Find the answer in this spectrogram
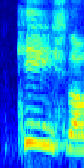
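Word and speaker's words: Kysla: Kisla o nome dela, tá? Se escreve K-Y-S-L-A. K-Y-S-L-A, Kisla, tá bom?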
